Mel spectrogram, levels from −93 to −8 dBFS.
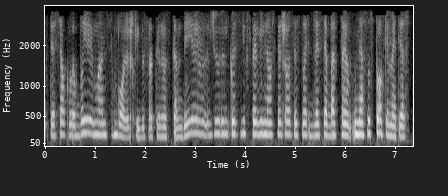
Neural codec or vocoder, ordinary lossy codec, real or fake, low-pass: codec, 24 kHz, 1.5 kbps, HILCodec; MP3, 24 kbps; fake; 3.6 kHz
